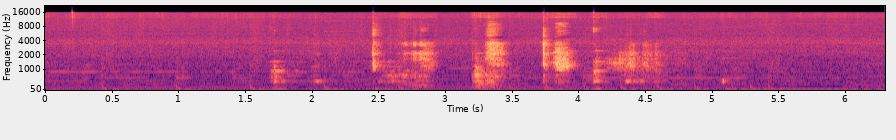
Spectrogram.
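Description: Sliced shallots sizzling in a skillet, with several short scrapes of a utensil lifting them out of the pan, bunched between about two and four and a half seconds in.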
